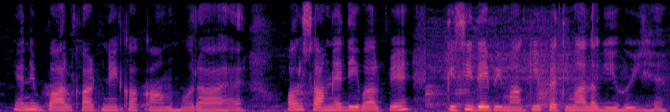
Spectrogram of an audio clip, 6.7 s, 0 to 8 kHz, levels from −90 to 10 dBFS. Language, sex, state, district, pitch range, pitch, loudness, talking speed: Hindi, female, Chhattisgarh, Korba, 180-205 Hz, 195 Hz, -31 LUFS, 180 wpm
